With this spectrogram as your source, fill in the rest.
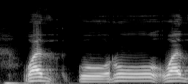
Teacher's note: huruf ra memiliki tanda baca dhammah, maka dibaca tebal, dibaca tafkhim, sehingga pangkal lisan kita itu naik terangkat ke atas ketika kita mengucapkannya. Huruf ra-nya kita tebalkan, wadhkuru, begitu kita tebalkan.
